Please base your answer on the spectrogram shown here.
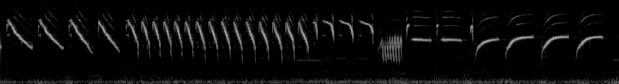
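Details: Singing canary used to prompt other canaries to sing: a quick series of down-slurred whistles accelerating into a rapid trill, a short harsh note, then evenly spaced upward-curving chirps.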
